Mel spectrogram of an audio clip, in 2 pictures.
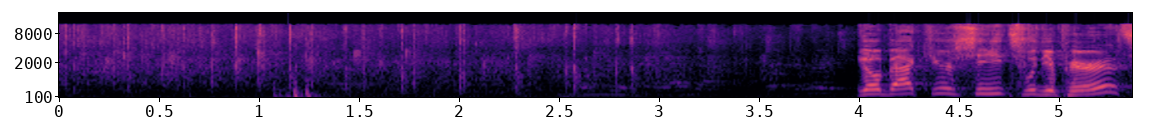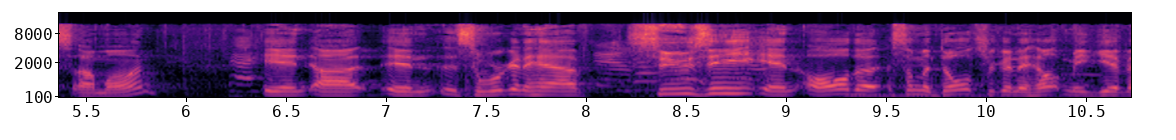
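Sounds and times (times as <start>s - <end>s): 
children clapping hands: 0.0s - 3.7s
speech: 4.0s - 10.7s.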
